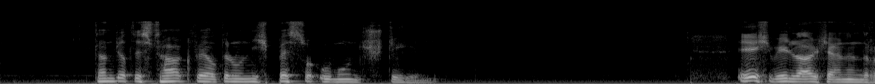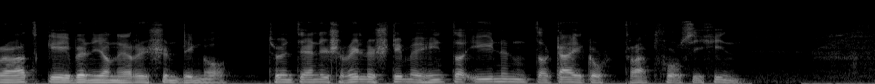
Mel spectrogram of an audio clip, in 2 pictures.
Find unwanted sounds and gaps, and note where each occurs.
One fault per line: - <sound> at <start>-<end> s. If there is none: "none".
none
